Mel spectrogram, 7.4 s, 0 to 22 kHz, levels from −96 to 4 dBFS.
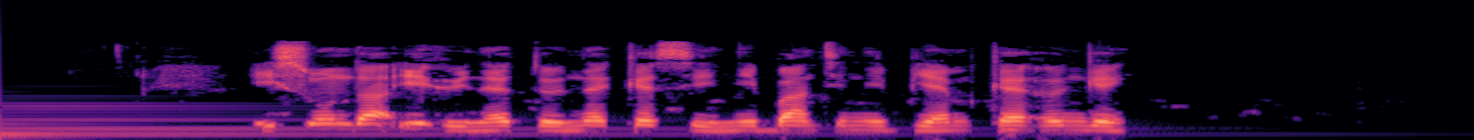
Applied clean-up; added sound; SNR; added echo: classical method spectral subtraction.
